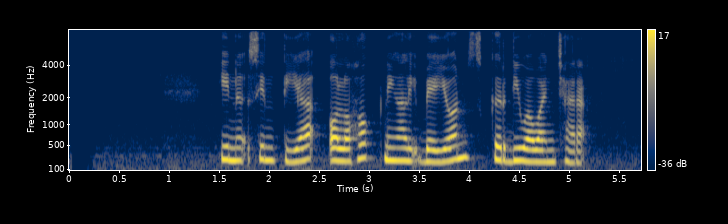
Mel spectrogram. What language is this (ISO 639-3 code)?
sun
